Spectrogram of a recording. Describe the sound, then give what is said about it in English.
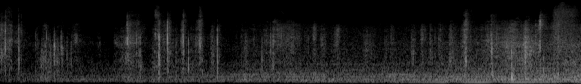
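Prayer book pages being turned, with two pages stuck together: dry paper rustling, crinkling and soft patter, with a cluster of crisp flicks early on, then a steady papery shuffle. “I'm turning the page, and I have two pages that are stuck together, and I don't want to. Here we go.”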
